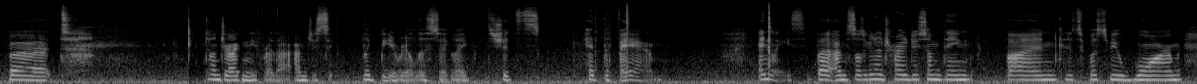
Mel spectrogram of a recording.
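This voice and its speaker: Over noticeable background noise, a woman with an American accent speaks fairly slowly at a medium pitch. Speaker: lifestyle vlogger. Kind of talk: vlog. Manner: casual, filler-heavy.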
